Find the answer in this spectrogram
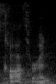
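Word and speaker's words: Cothran: Well, I should start with when I was cannery worker, my maiden name was Cawthorn, so I was Becky Cawthorn to most people I worked with.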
